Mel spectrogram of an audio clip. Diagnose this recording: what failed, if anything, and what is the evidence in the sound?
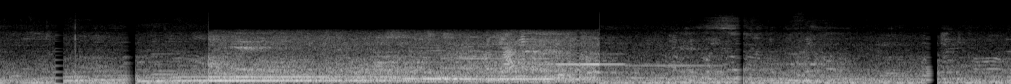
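Burst of packet loss, at the network stage: four gaps at 0.55–0.65 s, 1.25–1.39 s, 7.37–7.45 s and 9.27–9.39 s. In each one the receiver extends the last sound for 60 to 120 ms while fading it, then jumps ahead with that stretch lost. At 9.27 s the fill runs out into about 30 ms of silence. On a spectrogram each appears as a frozen, smeared band pattern that decays and then cuts abruptly to new content. The waveform shows a dying repeat and then a discontinuity.

From 2.08 s to 5.99 s the sound turns dull and boxy, with nothing above 5 kHz. There is no dropout at either boundary, the level shifts by roughly 5 dB, and a new noise floor sits far below the signal, around 45 dB down. This points to the input stage: the capture likely switched to a poorer device. A spectrogram shows a flat ceiling at 5 kHz across that span, well below the call codec's own limit near 12 kHz.

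Short concealed packet loss, also a network fault, occurs at 5.77–5.81 s, inside the narrowband stretch. About 20 ms never arrived, and the decoder patched it by continuing the preceding sound and then blending back in. It is heard as a tiny smear or wobble. On a spectrogram it is a thin vertical slice where fine detail blurs. In the waveform it is a short section of continued signal with a slight join.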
